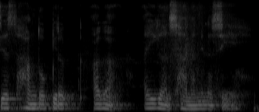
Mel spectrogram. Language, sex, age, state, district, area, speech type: Manipuri, male, 30-45, Manipur, Thoubal, rural, read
